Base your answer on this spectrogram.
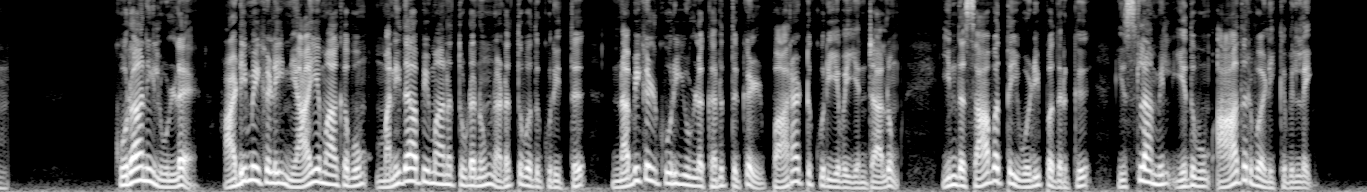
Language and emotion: Tamil, neutral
